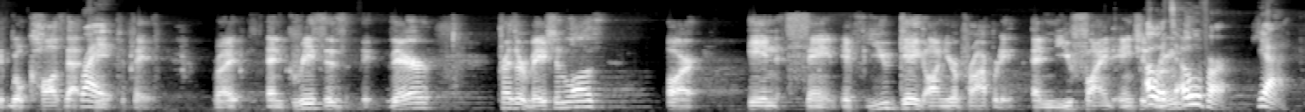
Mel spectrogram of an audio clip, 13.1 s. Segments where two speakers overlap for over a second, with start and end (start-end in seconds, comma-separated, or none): none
